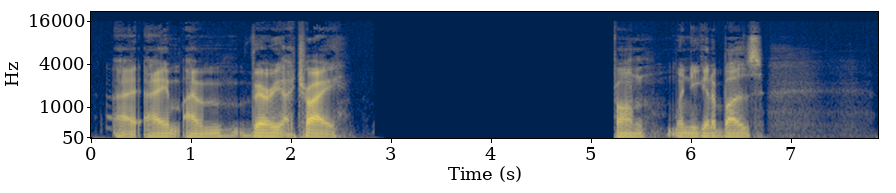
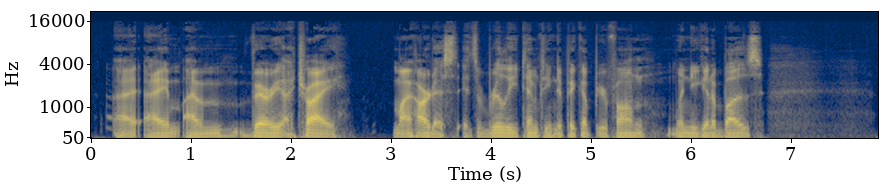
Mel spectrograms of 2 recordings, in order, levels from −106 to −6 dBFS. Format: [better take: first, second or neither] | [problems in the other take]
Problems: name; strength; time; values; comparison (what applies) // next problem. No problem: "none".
second | audio cutting out; at 3 s for 2.5 s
